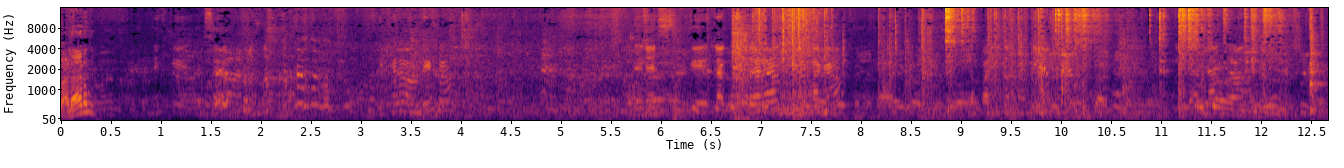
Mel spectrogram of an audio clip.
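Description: Young people chat nearby.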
